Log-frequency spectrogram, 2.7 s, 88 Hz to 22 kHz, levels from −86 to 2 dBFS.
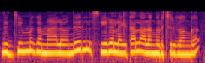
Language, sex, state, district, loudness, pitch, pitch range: Tamil, female, Tamil Nadu, Kanyakumari, -12 LUFS, 235 Hz, 225-250 Hz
